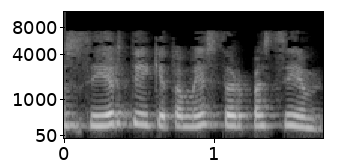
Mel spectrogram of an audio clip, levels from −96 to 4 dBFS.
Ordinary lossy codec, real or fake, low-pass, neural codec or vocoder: MP3, 32 kbps; fake; 7.2 kHz; codec, 16 kHz, 1 kbps, X-Codec, WavLM features, trained on Multilingual LibriSpeech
